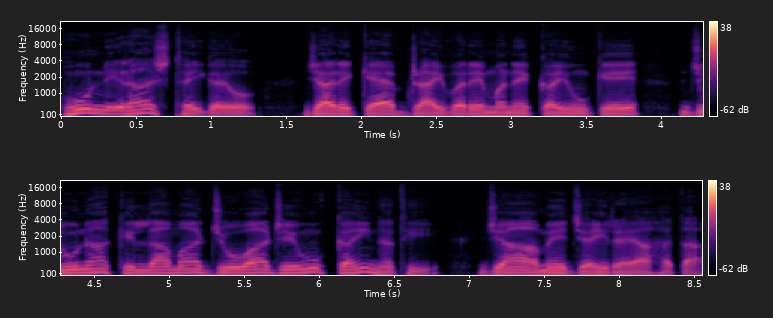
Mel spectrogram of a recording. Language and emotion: Gujarati, sad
